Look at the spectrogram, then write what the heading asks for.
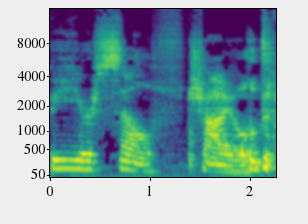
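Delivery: fluffy, empty-wisdom mentor voice. Retelling answering someone who asked for advice, in a put-on fluff and filler voice. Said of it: "I put on my best fluff and filler voice".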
